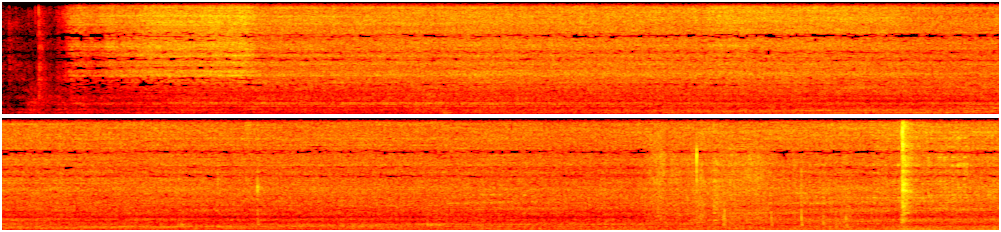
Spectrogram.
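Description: Steam hissing through a small Tesla turbine as it is fed steam for a spin test with its condenser under near-full vacuum. The low, steady hiss builds over the first second or two, then holds, growing slightly louder as the turbine spins up.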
